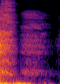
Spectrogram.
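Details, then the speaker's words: Adult with a persistent cough lasting into its second month, jokingly attributed to "consumption": a single short, forceful cough trailing into a breathy exhale. "I got a cough that won't go away. Oh no. I- It's probably just the consumption. It's been into the second month of this cough."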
